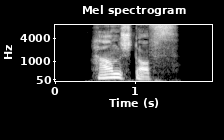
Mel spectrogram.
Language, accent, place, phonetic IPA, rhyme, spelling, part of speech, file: German, Germany, Berlin, [ˈhaʁnˌʃtɔfs], -aʁnʃtɔfs, Harnstoffs, noun, De-Harnstoffs.ogg
- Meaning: genitive singular of Harnstoff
